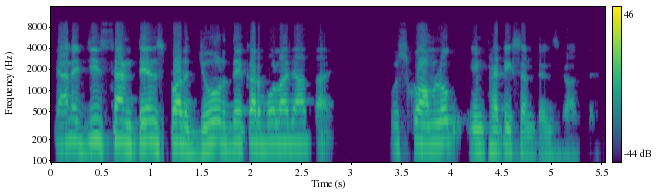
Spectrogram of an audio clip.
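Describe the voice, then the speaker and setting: A man teaching English grammar in a classroom lesson, slowly repeating phrases word by word. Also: fairly high pitch. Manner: slow, repeats words one at a time for stress.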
